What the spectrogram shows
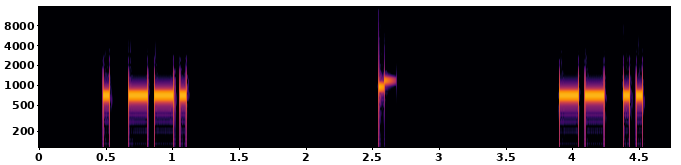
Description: Morse code, heard as a keyed tone, about 25 wpm, 700 Hz. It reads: EG MI
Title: Top Two Letter Combinations in Words 25wpm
